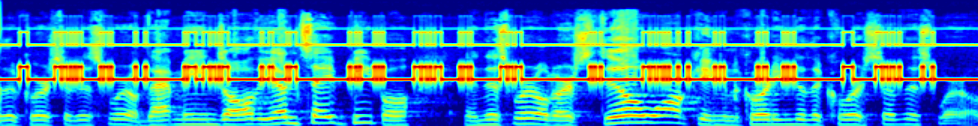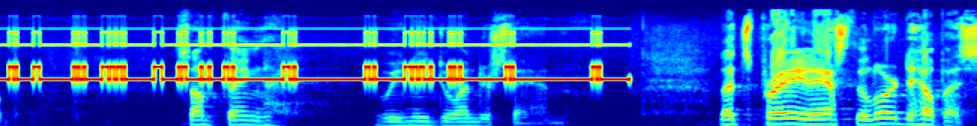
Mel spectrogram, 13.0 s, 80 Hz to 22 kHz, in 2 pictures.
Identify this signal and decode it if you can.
RTTY (75 baud, 850 Hz shift), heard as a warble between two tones, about 2150 Hz centre. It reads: … SDKE ZUZJY AD MF RKWWFT PKGMF GOBQPNP CFGG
